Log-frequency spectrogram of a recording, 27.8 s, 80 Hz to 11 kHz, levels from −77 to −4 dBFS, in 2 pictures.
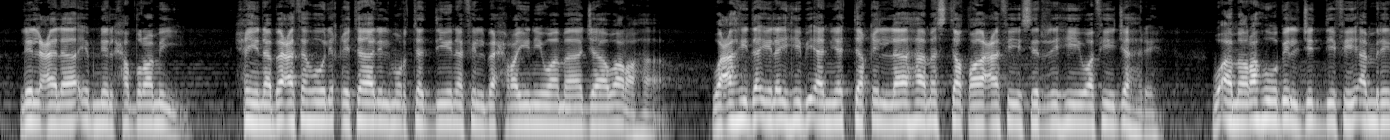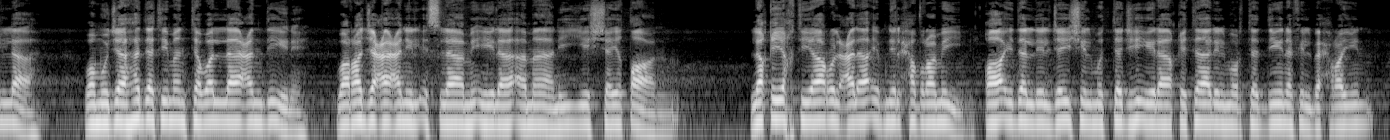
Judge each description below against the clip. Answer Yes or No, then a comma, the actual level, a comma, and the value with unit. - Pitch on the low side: No, medium, 145 Hz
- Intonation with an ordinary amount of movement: No, narrow, 1.6 semitones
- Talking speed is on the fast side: No, average, 110 wpm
